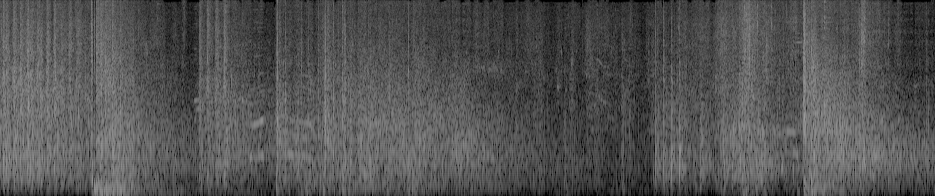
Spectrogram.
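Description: Explosions boom with deep thuds nearby.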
